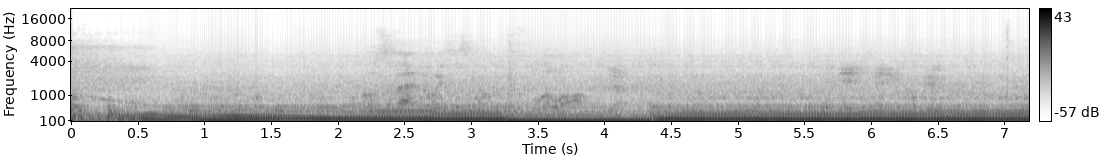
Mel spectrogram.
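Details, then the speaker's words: BMW 1M with OEM downpipes refitted, revving: the engine climbs through a rev, then holds a steady deep drone with a raspy edge. That rasp is just the turbo blow-off valve, nothing wrong. "That like raspy noise is the blow off."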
